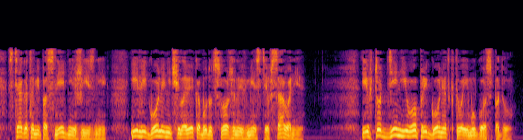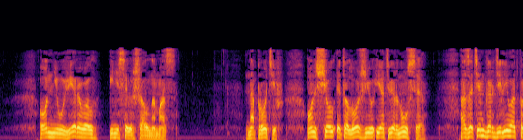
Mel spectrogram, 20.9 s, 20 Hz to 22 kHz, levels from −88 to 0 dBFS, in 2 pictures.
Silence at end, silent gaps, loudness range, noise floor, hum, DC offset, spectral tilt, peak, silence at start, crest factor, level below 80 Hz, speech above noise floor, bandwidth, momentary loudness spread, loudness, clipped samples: 0 s; none; 4 LU; -54 dBFS; none; under 0.1%; -7.5 dB/octave; 0 dBFS; 0 s; 10 dB; -32 dBFS; 44 dB; 5.4 kHz; 10 LU; -11 LUFS; under 0.1%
